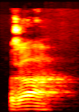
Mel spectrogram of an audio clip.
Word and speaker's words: rar: For example, when the letter A comes before or after R, it's pronounced A. For example, Rar.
